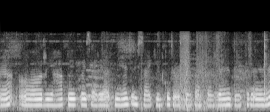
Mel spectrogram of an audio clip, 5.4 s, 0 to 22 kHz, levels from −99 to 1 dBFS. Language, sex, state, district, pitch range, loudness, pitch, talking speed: Hindi, female, Punjab, Kapurthala, 175-185 Hz, -15 LUFS, 180 Hz, 190 wpm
